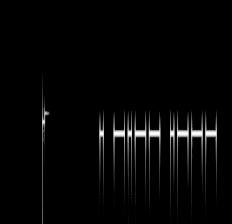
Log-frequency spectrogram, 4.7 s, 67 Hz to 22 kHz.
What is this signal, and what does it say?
Morse code, heard as a keyed tone, about 17 wpm, 700 Hz. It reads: EYJ
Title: USA Call Sign Postfixes - 3 Letters 17wpm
